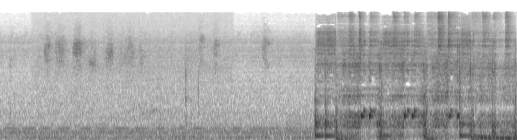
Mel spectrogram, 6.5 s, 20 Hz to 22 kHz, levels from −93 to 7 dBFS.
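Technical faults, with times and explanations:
0.37 to 2.95 s, mains buzz: a steady, raspy buzz sits about 25 dB under the sound, from switching spikes twice per 50 Hz cycle whose harmonics climb into the kilohertz range.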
